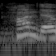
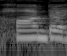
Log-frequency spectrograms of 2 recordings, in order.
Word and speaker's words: Honda: We've got Honda, which is another type of car that Americans drive and mispronounce. Yeah. A lot of these cars are mispronounced. But basically, that's not too bad. Honda, you know, Americans want to say Honda, and Japanese people will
